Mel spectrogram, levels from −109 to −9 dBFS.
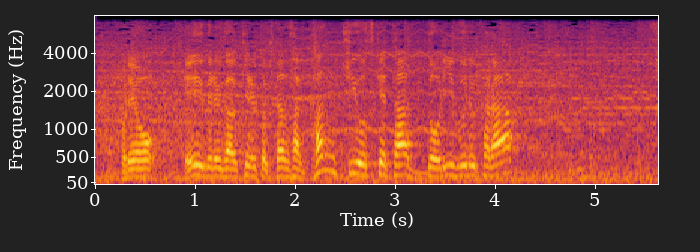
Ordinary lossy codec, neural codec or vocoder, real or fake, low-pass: none; none; real; 7.2 kHz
